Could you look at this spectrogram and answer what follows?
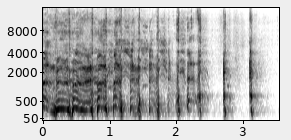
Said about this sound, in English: Oh, that's a lot of coughing. Did you inhale the smoke?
